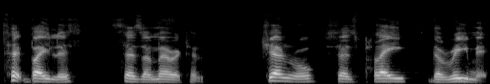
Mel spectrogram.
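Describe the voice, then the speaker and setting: Brash livestream host. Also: male voice, medium pitch, fairly even intonation, measured pace, no room sound. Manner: brash, swears, pushes viewers to vote. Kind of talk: casual livestream chat.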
